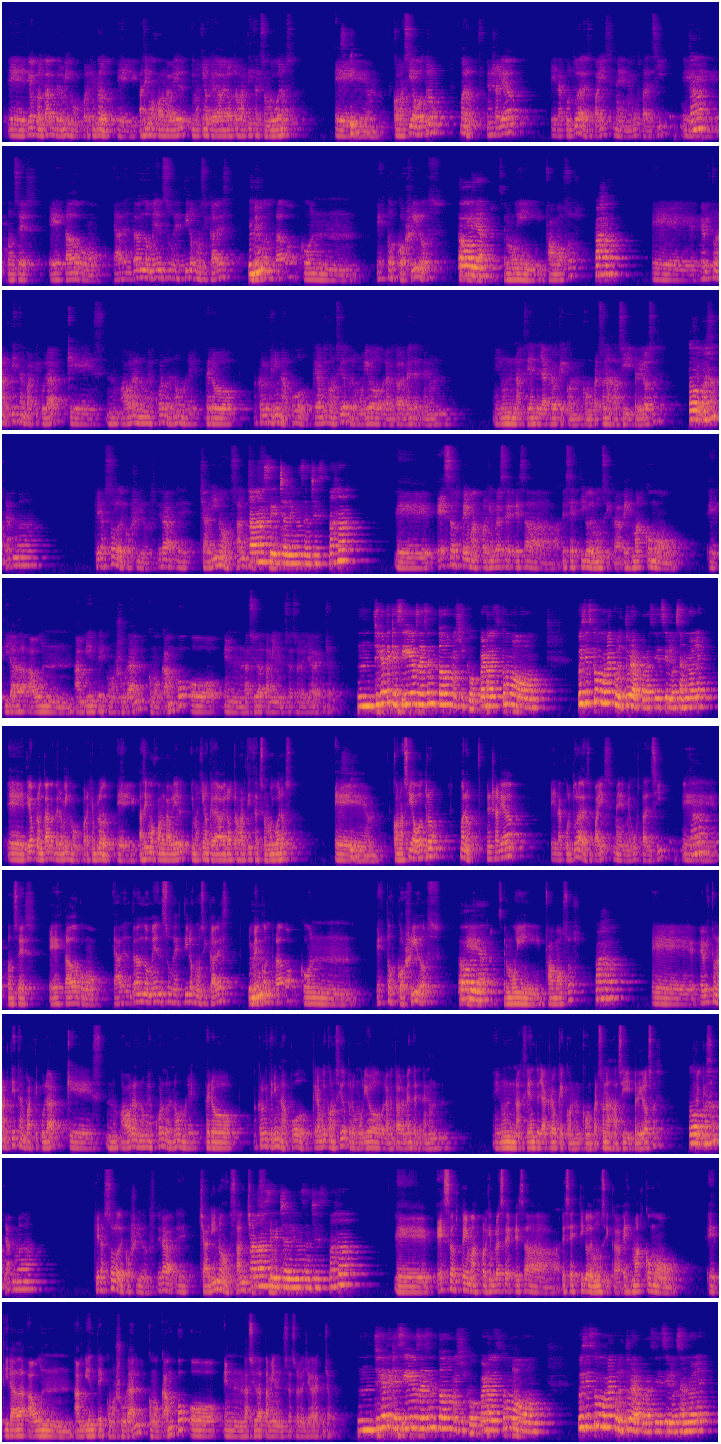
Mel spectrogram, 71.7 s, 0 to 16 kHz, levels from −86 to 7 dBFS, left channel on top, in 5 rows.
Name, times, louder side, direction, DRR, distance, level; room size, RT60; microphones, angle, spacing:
voice 1, 0.1-5.8 6.6-7.6 7.8-8.7 9.2-9.4 9.7-10.3 11.0-13.2 13.6-15.0 15.3-16.2 16.6-18.8 19.3-21.4 21.8-23.1 23.6-24.0 24.4-25.9 27.3-33.3 33.8-37.6 38.5-41.8 42.5-43.7 44.9-46.7 47.0-48.5 50.9-56.5 57.1-64.0 67.5-67.8, right 3 dB, 85° right, 6 dB, 0.5 m, -31 dB
voice 2, 13.7-14.1 19.3-19.6 23.5-24.0 26.2-26.6 42.4-42.9 48.0-50.0 64.5-68.1 68.9-71.3, left 2 dB, 55° left, 1 dB, 0.4 m, -20 dB
4.5 x 3.7 x 3.0 m, 0.93 s
head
